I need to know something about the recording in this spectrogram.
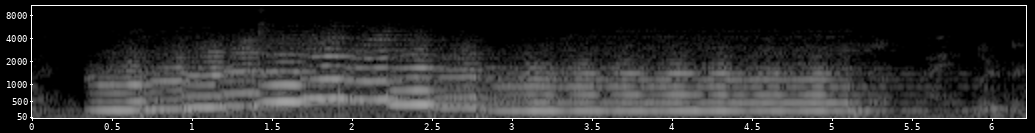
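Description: Keyboard synthesizer played live: a short melodic phrase of distinct notes climbing quickly, then stepping down to one long held low note that stops about five seconds in.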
